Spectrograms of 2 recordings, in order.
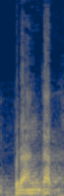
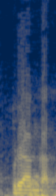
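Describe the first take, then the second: No difference in how they are said.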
